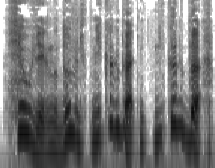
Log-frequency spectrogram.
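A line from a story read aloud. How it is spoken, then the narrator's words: Woman sobbing. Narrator (Russian): всхлипывала женщина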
